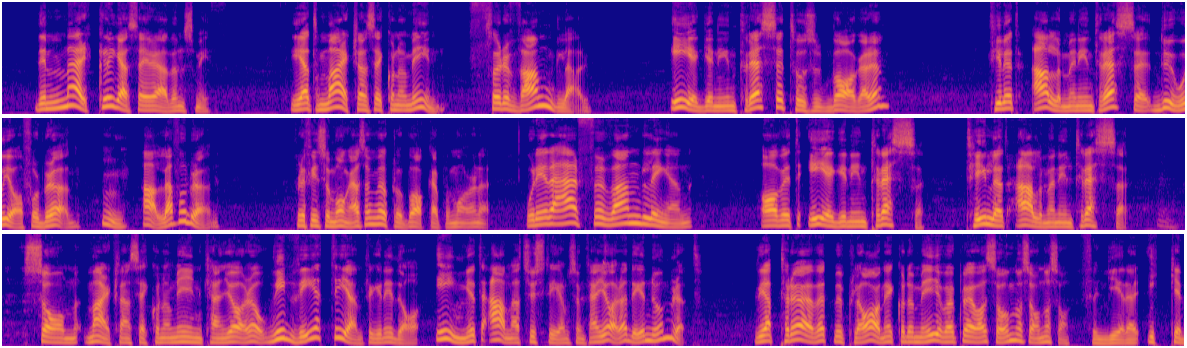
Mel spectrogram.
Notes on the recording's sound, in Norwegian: live fra Oslo Business Forum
